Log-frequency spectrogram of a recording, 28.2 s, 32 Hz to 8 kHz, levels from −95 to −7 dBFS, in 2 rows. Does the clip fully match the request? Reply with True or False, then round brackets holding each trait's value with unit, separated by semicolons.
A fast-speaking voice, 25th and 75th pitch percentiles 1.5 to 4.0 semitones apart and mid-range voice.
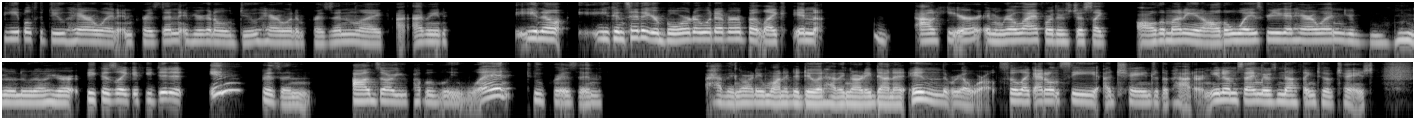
True (225 wpm; 3.7 semitones; 170 Hz)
